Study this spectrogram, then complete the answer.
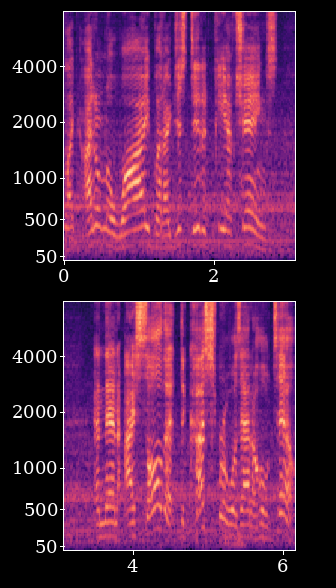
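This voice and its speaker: A high-pitched male voice at a moderate pace with ordinary pitch variation, amid audible room echo and noticeable background noise. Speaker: delivery driver vlogger. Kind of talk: casual vlog monologue. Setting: in a car. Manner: loud.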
